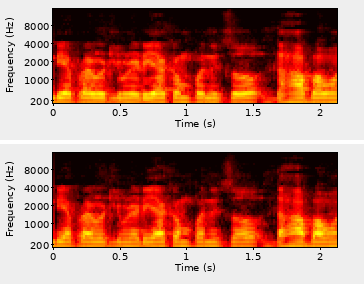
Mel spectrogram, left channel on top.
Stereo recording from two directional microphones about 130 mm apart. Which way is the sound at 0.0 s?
35° right (ahead or behind).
